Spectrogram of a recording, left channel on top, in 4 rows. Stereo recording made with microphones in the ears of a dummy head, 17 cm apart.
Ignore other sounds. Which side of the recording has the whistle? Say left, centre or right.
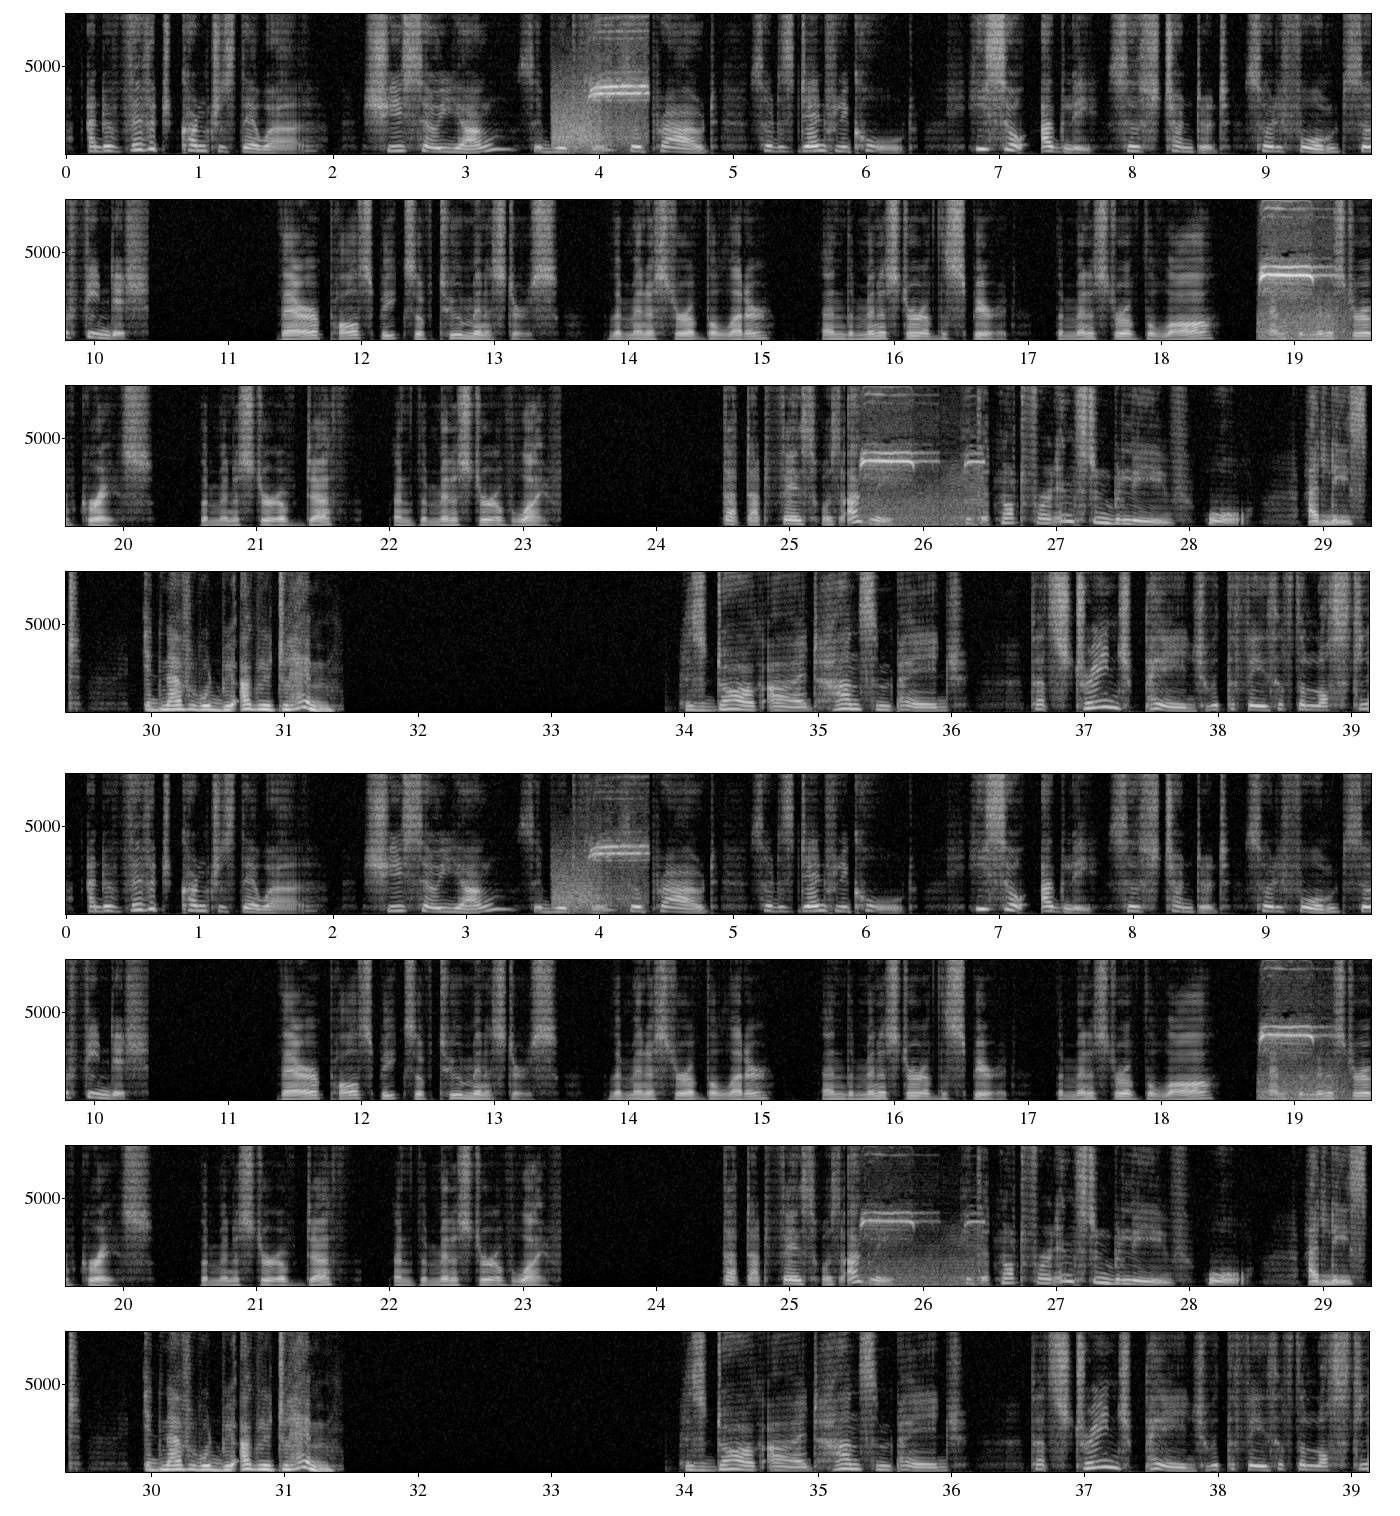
left.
